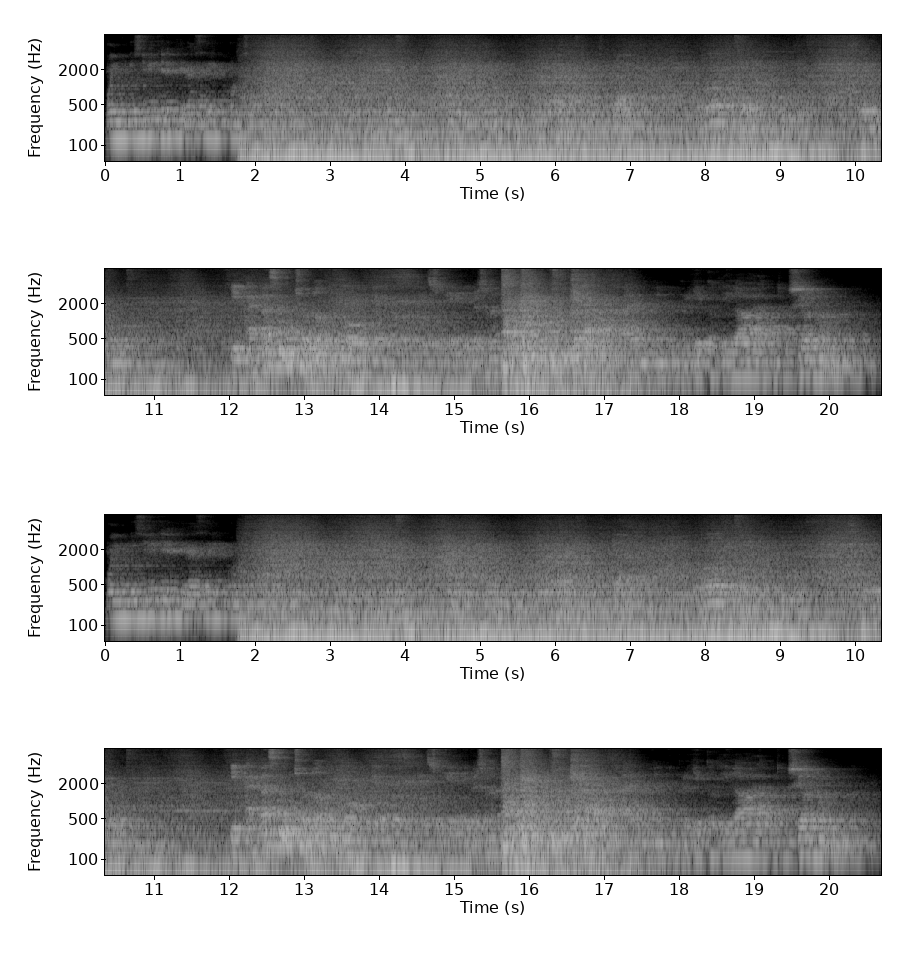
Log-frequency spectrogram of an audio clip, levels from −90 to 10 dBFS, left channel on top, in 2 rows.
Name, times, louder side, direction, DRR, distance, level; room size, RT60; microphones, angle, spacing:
voice 1, 0.0-4.1 4.5-7.0, equal, 55° left, -6 dB, 0.4 m, -35 dB
sound 1, 1.7-17.4, equal, 10° right, 0.4 m, -27 dB
voice 2, 6.7-7.1 7.8-8.8 9.9-11.1 12.0-20.2, left 1 dB, 55° right, -8 dB, 0.6 m, -31 dB
2.5 x 2.1 x 2.3 m, 2.7 s
head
